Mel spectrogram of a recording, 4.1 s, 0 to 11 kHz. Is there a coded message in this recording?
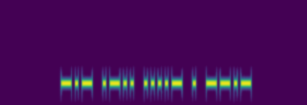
Yes: Morse code from 0.8 to 3.4 s, heard as a keyed tone, about 26 wpm, 700 Hz. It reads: KL4EQ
